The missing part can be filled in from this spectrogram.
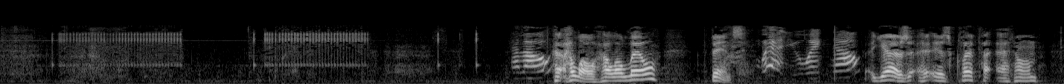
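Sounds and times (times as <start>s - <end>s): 
telephone ringing over a phone line from a drugstore phone booth: 0.3s - 3.8s
speech: 5.5s - 7.5s, 8.7s - 10.5s.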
